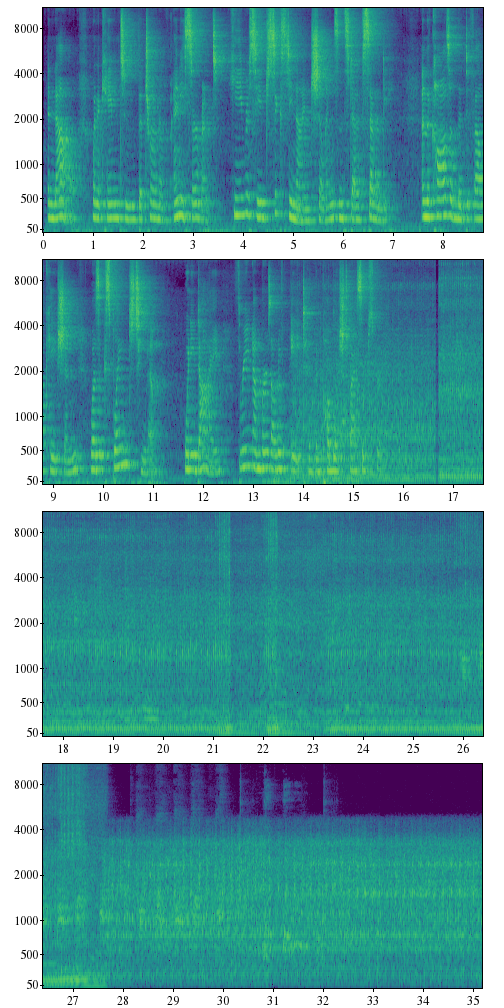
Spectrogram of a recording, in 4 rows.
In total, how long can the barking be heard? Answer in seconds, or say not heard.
6 s.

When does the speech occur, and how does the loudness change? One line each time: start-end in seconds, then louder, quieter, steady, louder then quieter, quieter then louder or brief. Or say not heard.
0.1-15.6 steady.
